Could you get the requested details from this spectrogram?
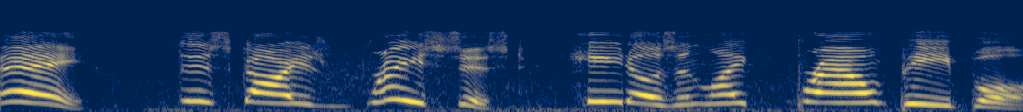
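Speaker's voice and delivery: mock shrill, very high scream at top of lungs. Retelling what a man shouted at him, imitating screaming at the top of his lungs. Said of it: "he's just screaming at the top of his lungs".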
